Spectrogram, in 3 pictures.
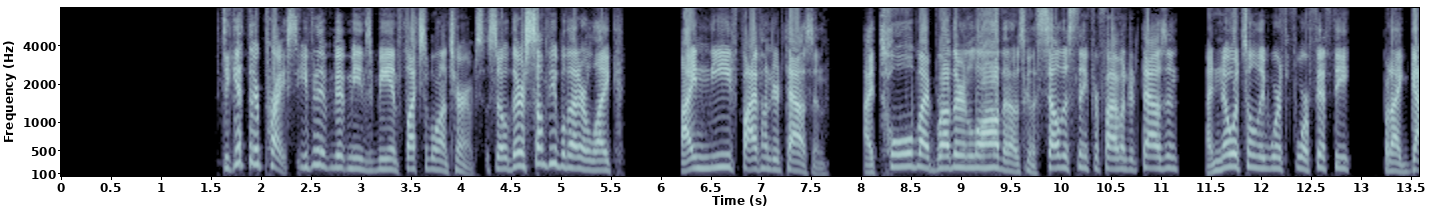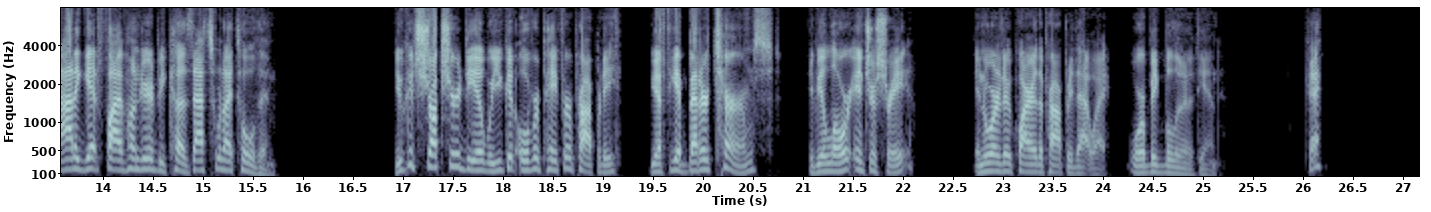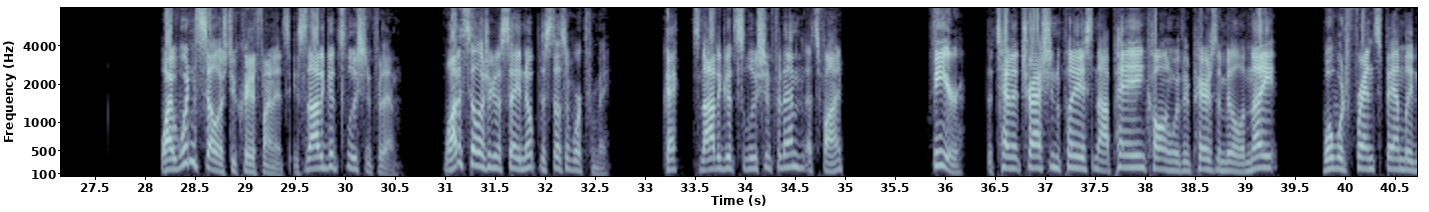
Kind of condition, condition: setting, live audience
